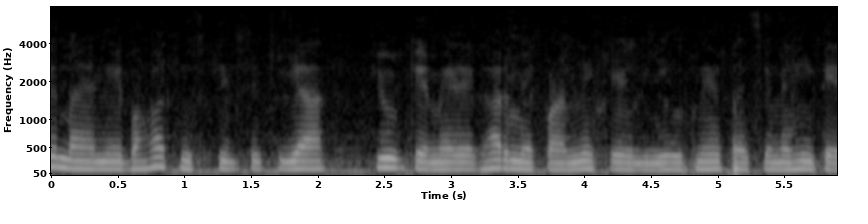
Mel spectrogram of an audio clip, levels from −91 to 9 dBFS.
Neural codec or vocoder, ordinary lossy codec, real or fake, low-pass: codec, 16 kHz, 2 kbps, FreqCodec, larger model; none; fake; none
